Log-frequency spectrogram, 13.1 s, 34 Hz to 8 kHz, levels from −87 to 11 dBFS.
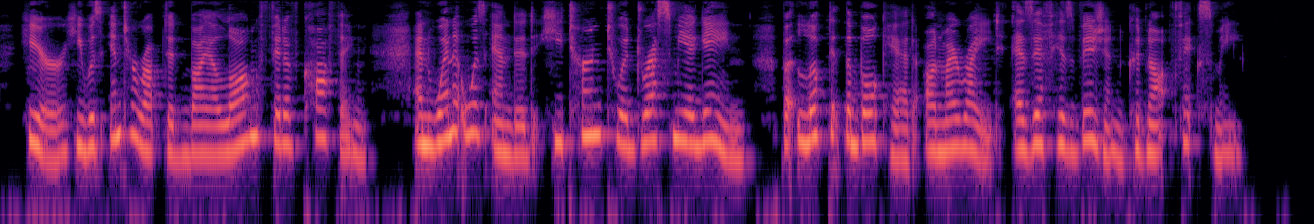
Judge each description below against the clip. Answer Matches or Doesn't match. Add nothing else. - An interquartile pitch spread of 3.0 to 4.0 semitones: Doesn't match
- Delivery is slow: Doesn't match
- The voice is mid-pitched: Doesn't match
